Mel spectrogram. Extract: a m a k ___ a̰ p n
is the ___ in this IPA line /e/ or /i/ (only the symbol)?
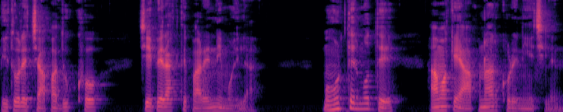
e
